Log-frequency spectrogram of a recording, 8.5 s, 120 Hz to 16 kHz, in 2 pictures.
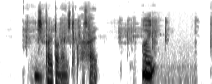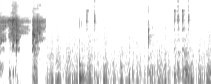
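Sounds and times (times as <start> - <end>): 
tarot cards being shuffled by hand: 0.5 - 5.2
speech: 0.7 - 2.1, 2.8 - 3.2.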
